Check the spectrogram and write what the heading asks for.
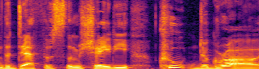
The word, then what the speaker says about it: coup de grâce: Death of Slim Shady, Coup De Grâce, as I now know it is pronounced in French, where I talked about my worries for this album.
